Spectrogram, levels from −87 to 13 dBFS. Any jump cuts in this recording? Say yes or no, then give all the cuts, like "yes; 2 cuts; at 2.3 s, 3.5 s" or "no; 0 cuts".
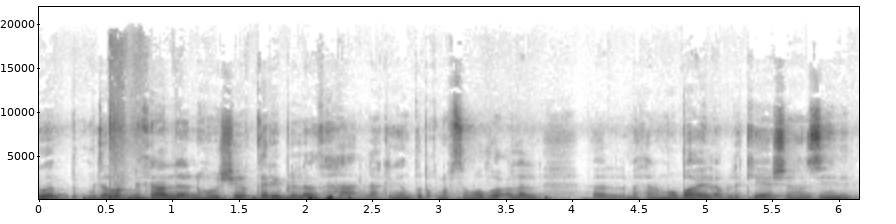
no; 0 cuts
